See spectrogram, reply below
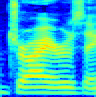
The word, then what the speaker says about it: Dreyer: No, D-R-Y-E-R. D-R-E-Y-E-R. I'm so sorry. – D-R-E-Y-E-R. – Yeah. – Oh, I thought it was Dreyer's English. Like no. – Somebody's in the dryer. – No. – And they, and, let me out of here! Exclamation point! that's Dreyer's English.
